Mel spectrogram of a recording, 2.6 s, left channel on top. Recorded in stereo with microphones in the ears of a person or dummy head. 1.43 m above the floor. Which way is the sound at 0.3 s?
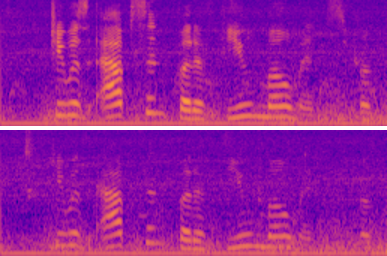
80° left.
